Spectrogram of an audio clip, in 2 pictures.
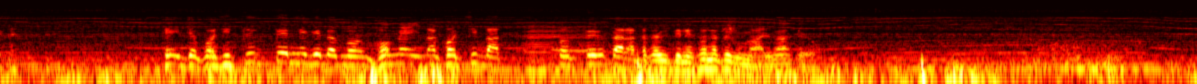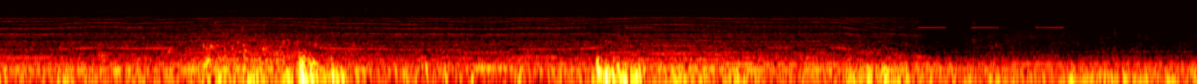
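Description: A fishing reel winds with a clicking whir.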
